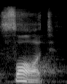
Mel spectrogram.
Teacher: সদ হরফটি পুর হরফ, মোটা হরফ, উচ্চারণের ক্ষেত্রে মোটা করে পড়তে হবে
